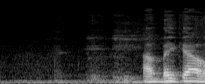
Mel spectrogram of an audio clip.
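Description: A man speaks in a calm lecturing voice through a microphone.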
